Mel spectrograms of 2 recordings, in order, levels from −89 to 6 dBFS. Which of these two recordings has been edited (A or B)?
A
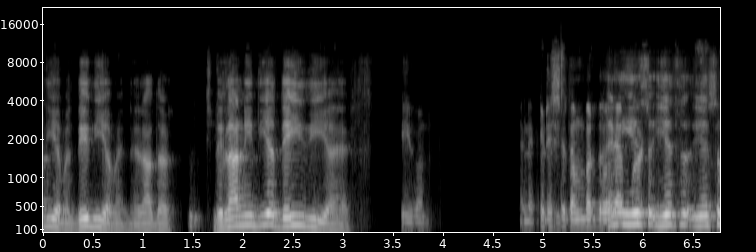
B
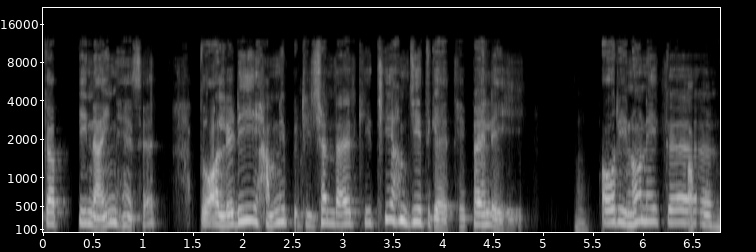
A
